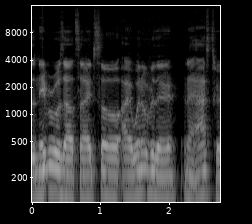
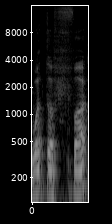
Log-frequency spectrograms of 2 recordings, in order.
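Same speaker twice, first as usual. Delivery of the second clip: put-on laughing while talking, quieter; 5 dB quieter than usual. Retelling own reaction to hearing about the murders: retelling own laughing. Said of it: "I literally laughed, like".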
